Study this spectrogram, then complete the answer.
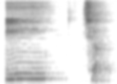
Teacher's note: the first syllable is longer, higher and louder, whereas the second syllable is very unstressed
